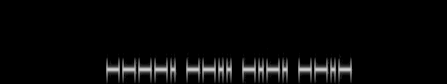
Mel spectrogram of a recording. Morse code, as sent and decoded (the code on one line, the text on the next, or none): ----. --.. -.-. --.-
9ZCQ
